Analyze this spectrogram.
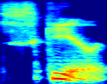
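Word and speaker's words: skyr: call it yogurt in Iceland they call it skier SK KYR skier is how it's pronounced Icelandic which skier is what I said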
